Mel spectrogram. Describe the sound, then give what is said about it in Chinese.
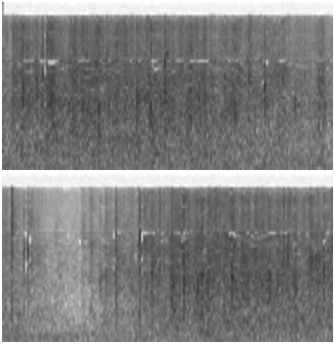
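Dense, continuous audience applause as two stage performers are called back for an encore short piece; it holds steady, dips briefly near the middle, then swells back to full strength. “大家 掌声有请两位。”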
